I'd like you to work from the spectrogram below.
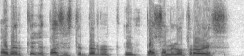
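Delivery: firm, forceful tone. Retelling what the judge said after the dog's bite: imitating a judge's firm voice. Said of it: "me dice con voz firme".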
